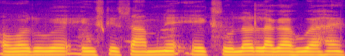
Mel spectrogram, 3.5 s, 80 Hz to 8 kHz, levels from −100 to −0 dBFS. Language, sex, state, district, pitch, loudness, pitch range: Hindi, female, Bihar, Jahanabad, 170 Hz, -13 LUFS, 165-170 Hz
